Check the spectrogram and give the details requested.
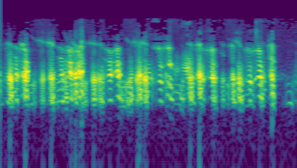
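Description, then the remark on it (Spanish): A chorus of wood frogs croaking in rapid, clucking bursts, overlapping calls packed densely and continuously, moderately loud with no voices present. “Y esta es la rana de la madera.”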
